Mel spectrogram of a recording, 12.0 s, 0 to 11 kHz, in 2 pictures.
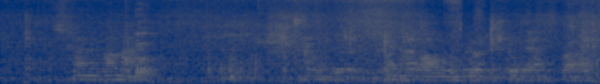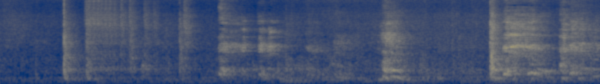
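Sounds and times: person coughing: 8.2 - 10.2, 10.9 - 12.0.

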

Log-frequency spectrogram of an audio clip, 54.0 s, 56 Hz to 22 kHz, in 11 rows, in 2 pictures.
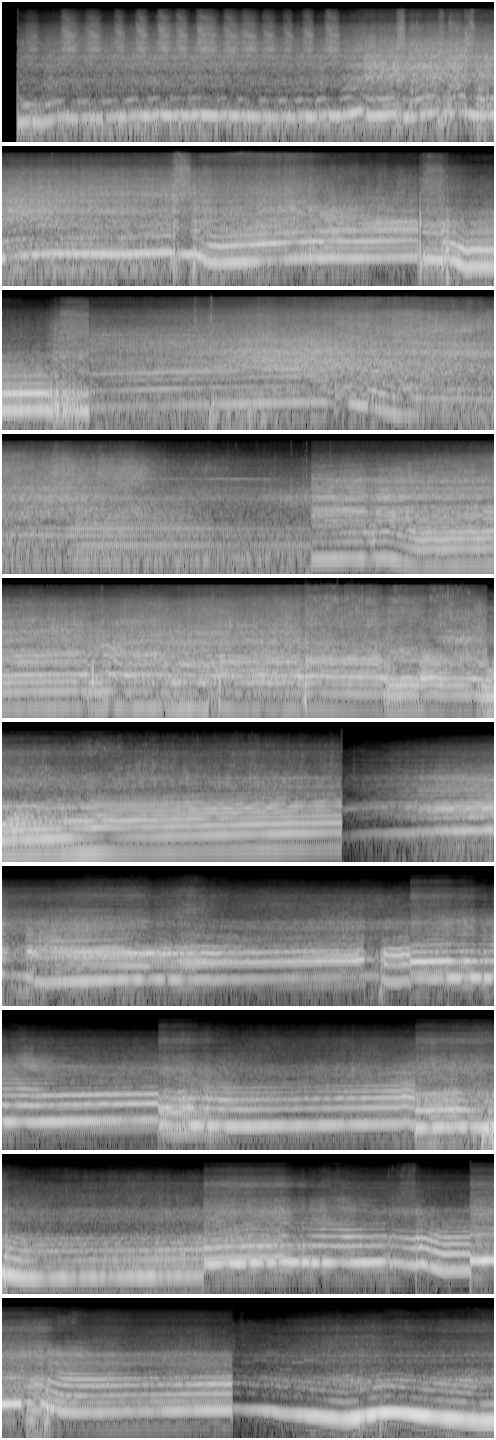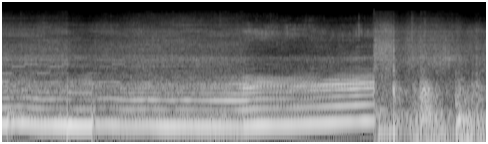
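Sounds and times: rally car engines revving: 0.2 - 54.0.

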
